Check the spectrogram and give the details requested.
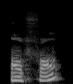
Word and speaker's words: enfant: Enfant. We should separate between the N and the T. The T cannot be alone because it doesn't have a vowel. We're going to join it and drop the T.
